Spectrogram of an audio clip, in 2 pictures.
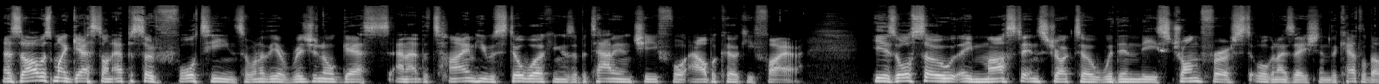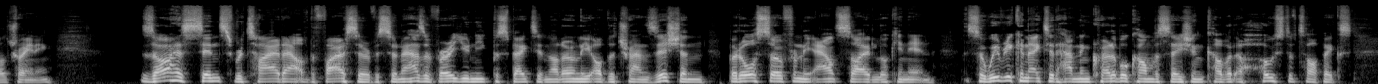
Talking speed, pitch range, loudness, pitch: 180 wpm, 120-140 Hz, -17 LUFS, 130 Hz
